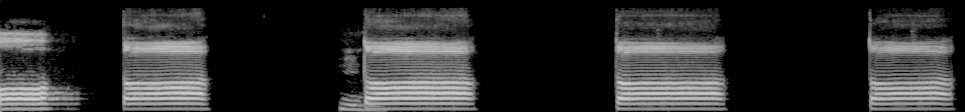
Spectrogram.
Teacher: জিহ্বার আগা উপরে দুই দাঁতের আগার সাথে থেকে পড়েছি। আর ত উচ্চারণ হবে উপরে দুই দাঁতের গোড়ার সাথে।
